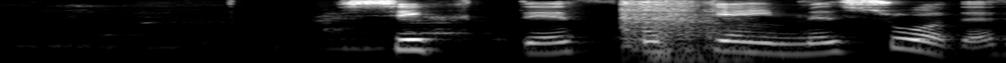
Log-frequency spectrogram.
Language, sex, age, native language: Icelandic, female, 9, Icelandic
